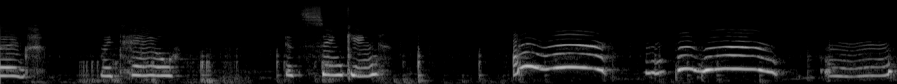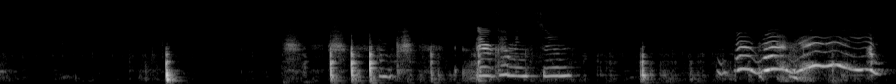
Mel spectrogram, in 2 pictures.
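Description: Small plastic toys tap and rustle as a hand moves them.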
